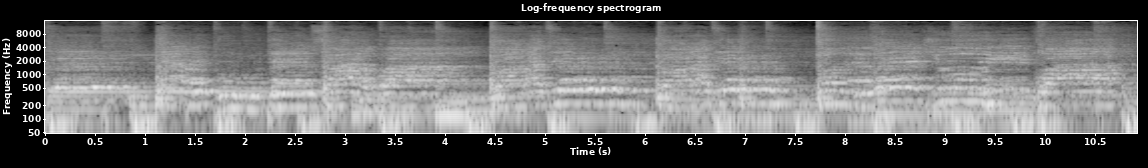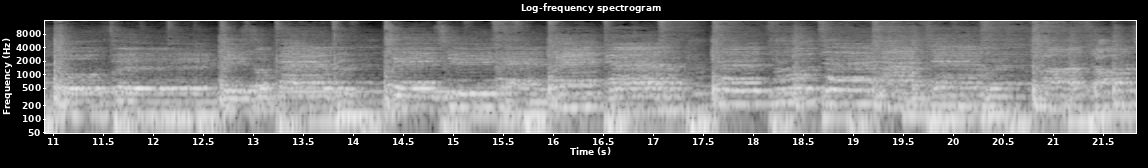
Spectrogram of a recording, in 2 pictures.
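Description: Live gospel worship music: a choir of singers with a man leading, backed by a drum kit keeping a steady beat.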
